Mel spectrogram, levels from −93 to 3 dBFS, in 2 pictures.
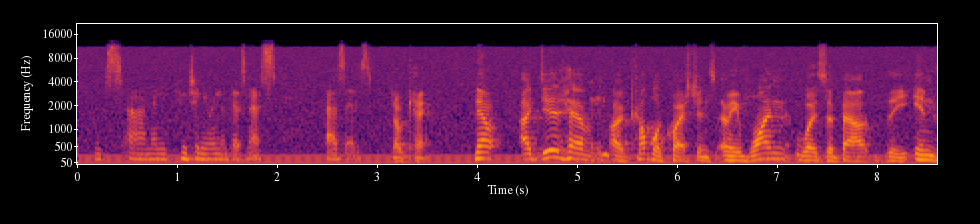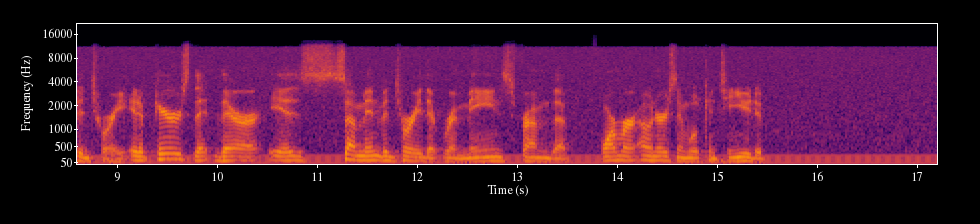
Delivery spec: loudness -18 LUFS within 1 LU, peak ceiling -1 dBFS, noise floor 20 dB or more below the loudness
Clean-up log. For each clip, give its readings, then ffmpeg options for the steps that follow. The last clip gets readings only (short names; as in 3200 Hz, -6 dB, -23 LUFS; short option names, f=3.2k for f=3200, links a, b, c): hum 60 Hz; harmonics up to 240 Hz; hum level -37 dBFS; noise floor -39 dBFS; noise floor target -45 dBFS; loudness -24.5 LUFS; peak -5.0 dBFS; loudness target -18.0 LUFS
-> -af "bandreject=f=60:t=h:w=4,bandreject=f=120:t=h:w=4,bandreject=f=180:t=h:w=4,bandreject=f=240:t=h:w=4"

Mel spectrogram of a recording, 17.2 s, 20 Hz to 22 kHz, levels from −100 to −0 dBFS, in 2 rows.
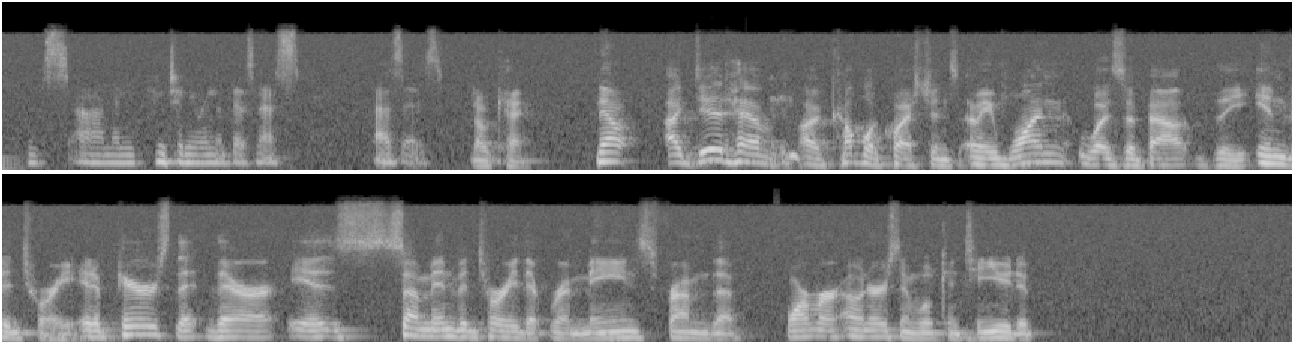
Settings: hum none; noise floor -43 dBFS; noise floor target -45 dBFS
-> -af "afftdn=nr=6:nf=-43"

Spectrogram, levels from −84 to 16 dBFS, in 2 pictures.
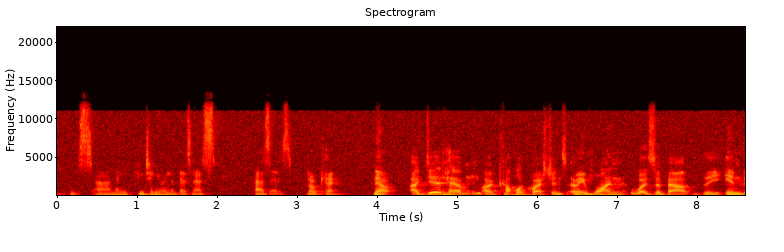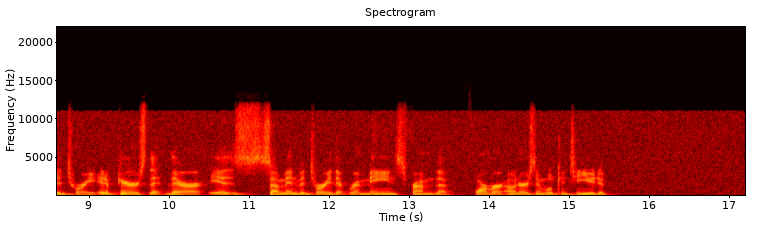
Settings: noise floor -48 dBFS; loudness -25.0 LUFS; peak -5.0 dBFS; loudness target -18.0 LUFS
-> -af "volume=7dB,alimiter=limit=-1dB:level=0:latency=1"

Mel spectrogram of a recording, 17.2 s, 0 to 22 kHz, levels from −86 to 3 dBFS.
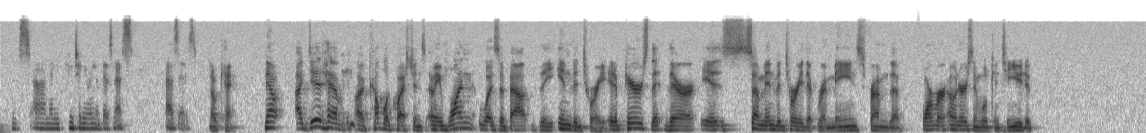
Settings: loudness -18.0 LUFS; peak -1.0 dBFS; noise floor -41 dBFS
